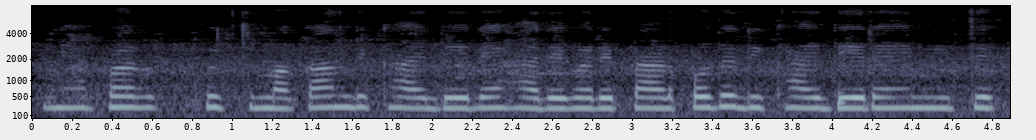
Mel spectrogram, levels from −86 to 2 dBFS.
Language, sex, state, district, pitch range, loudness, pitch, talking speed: Hindi, female, Bihar, Saharsa, 235-250 Hz, -34 LUFS, 245 Hz, 195 wpm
